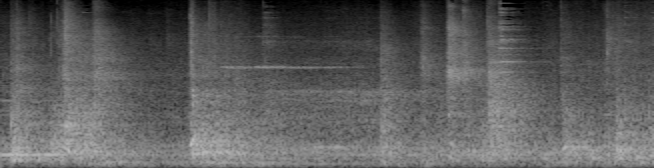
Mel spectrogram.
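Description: A large machine rattles and clatters loudly with heavy rolling wheels.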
